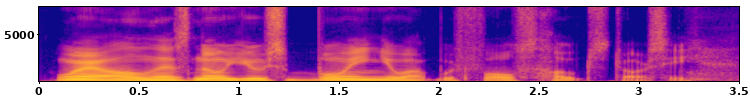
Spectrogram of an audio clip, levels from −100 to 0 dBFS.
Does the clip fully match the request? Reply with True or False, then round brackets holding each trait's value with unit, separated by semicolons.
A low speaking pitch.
True (125 Hz)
